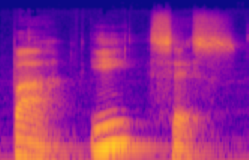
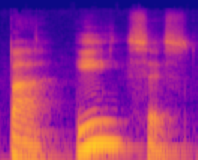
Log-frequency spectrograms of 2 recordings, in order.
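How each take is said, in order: First: "Países" run together as PAI-ses; wrong stress. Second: "Países" as pa-Í-ses, the "í" lifted; stress on the i. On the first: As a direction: say "Países" as two syllables on "pai". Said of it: "no es países". ("Países" mal dicho, en dos sílabas) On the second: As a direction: pull the "í" of "Países" apart and up. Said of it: "Es decir, hay un hiato". (acento en la "í" de "Países") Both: Shown as a demonstration.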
